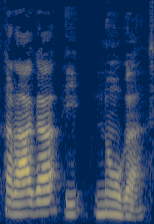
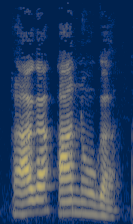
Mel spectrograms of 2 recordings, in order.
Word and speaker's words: raga anuga: raga anuga, no es raga y nuga, sino raga anuga, pero al juntarse las palabras obviamente se pronuncia como raga anuga.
